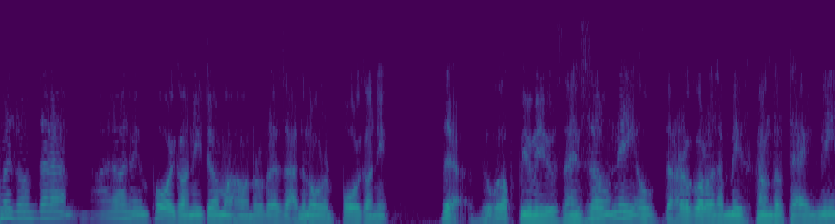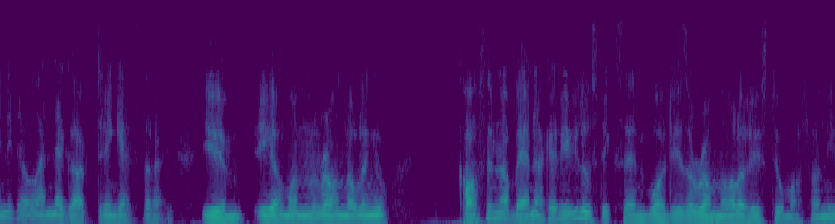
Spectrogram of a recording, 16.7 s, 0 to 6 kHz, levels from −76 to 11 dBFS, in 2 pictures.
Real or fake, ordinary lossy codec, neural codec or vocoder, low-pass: fake; none; codec, 16 kHz in and 24 kHz out, 0.4 kbps, LongCat-Audio-Codec, fine tuned four codebook decoder; 5.4 kHz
